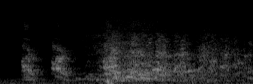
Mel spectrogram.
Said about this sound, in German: In der Ferne, vielleicht sogar aus dem Nachbardorf, hörte man einen Hund bellen.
